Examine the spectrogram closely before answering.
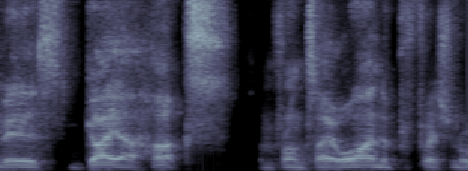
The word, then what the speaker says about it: Gaia Hox: Uh, my name is Gaia Hox.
